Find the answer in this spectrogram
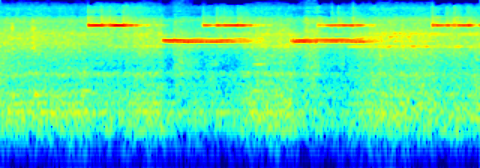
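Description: Metro train carriage heard from inside, with a loud steady rumble of the running train. Over it, a short high beep repeats about once a second, alongside a lower tone that sounds on and off.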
